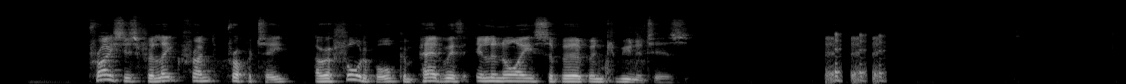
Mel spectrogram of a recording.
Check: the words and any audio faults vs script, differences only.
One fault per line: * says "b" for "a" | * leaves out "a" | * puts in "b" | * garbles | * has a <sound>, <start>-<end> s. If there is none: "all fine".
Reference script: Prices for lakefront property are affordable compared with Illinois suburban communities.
* has a laugh, 8.3-8.9 s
